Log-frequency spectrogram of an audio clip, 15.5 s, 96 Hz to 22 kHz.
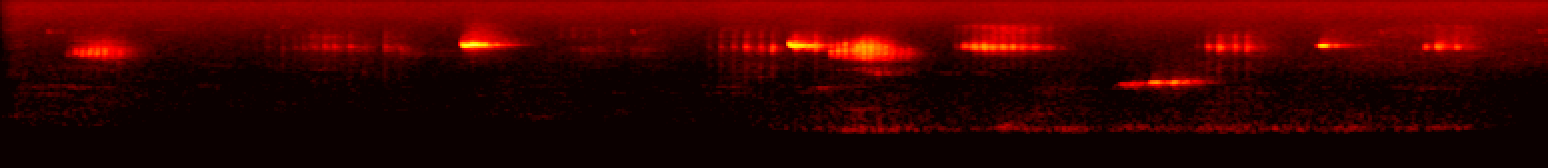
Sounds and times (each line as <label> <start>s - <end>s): bird calls 11.2s - 12.5s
